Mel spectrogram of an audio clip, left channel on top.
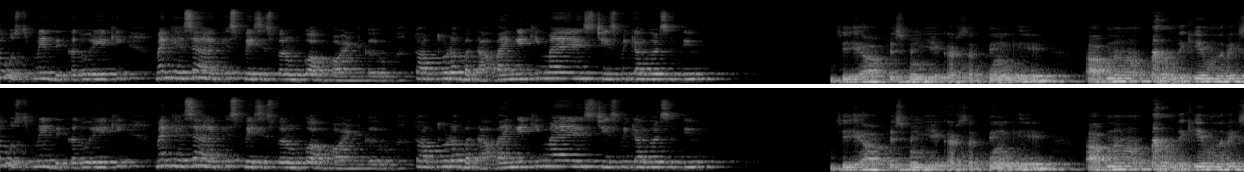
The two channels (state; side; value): normal; both; correlation 0.88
